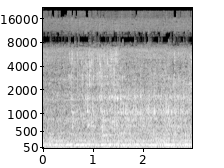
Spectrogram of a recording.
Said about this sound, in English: I'm just washing it out with water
